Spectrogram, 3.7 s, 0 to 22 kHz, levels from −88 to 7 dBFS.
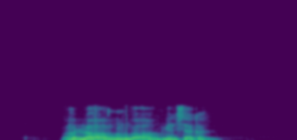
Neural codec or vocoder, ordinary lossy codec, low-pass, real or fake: codec, 16 kHz, 8 kbps, FreqCodec, smaller model; MP3, 48 kbps; 5.4 kHz; fake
